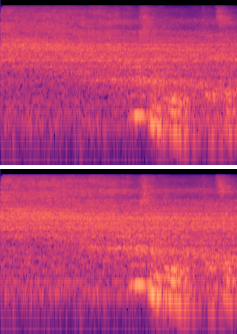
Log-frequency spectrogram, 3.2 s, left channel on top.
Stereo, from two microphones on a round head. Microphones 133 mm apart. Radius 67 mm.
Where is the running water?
70° right (ahead or behind), 0.8 m.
